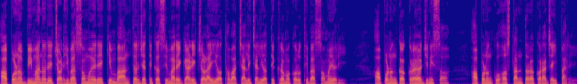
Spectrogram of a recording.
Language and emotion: Odia, neutral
